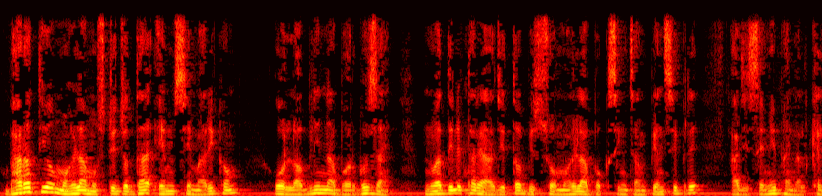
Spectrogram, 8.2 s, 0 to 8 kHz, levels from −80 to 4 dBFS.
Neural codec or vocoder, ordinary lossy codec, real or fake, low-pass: none; none; real; 7.2 kHz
